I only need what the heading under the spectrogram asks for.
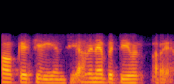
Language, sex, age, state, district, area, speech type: Malayalam, female, 18-30, Kerala, Kottayam, rural, conversation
